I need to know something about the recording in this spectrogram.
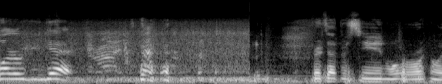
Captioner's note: laughter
